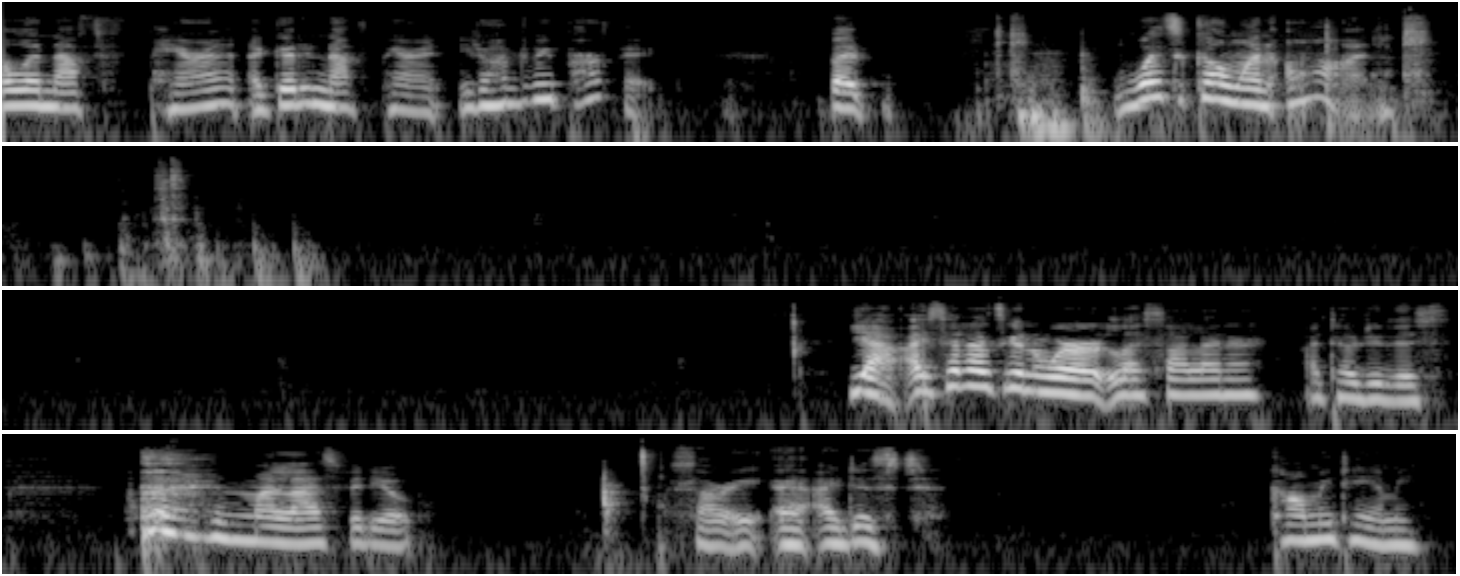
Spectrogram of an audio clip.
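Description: An older woman talks calmly and close by, with pauses.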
